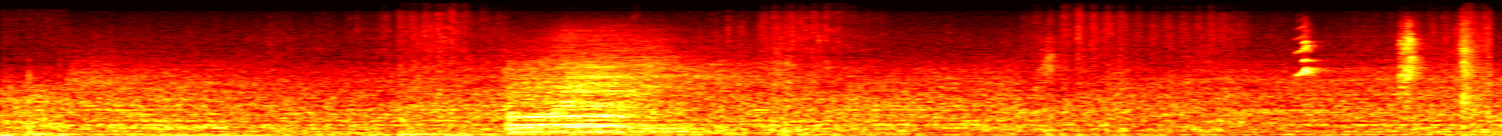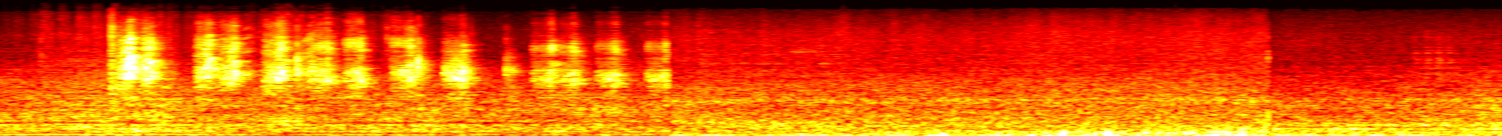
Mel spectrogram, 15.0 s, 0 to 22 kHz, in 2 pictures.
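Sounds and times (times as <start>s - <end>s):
barn swallow twittering: 6.4s - 10.9s.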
